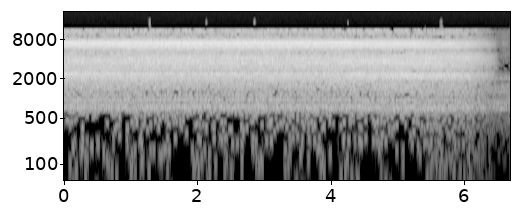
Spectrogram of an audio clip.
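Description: Steady, loud hiss of released steam from a model train's sound system. It holds even for about six seconds and then stops sharply near the end.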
